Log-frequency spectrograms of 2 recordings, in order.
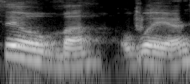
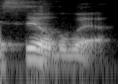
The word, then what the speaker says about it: Silva Ware: And my drag name is Silva Ware, spelled like Sylvia without the I, because she's polished, honey, and she'll cut you. If I ever make it on Drag Race, I'm going to walk in and say Silverware, because she's polished, honey.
